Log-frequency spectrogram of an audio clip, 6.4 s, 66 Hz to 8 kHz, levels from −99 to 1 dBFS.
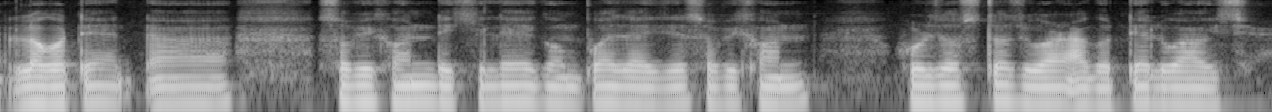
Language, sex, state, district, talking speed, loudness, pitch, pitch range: Assamese, male, Assam, Kamrup Metropolitan, 140 wpm, -21 LUFS, 100 Hz, 95-105 Hz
